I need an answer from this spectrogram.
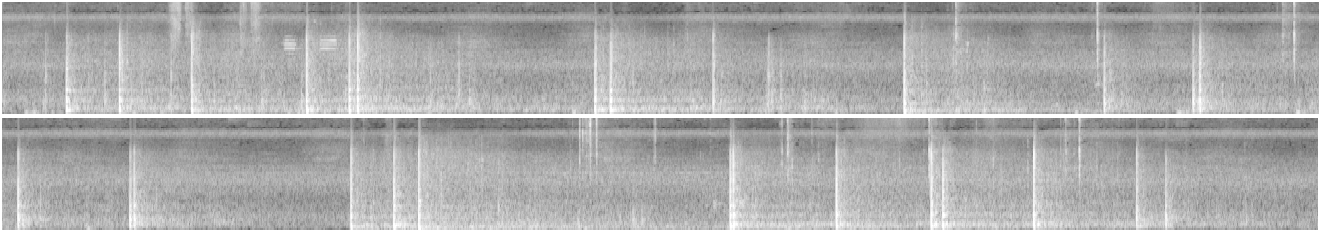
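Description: Fireworks display: sharp bangs of bursting shells, irregular at about one or two a second, over a continuous low rumble. The bangs thin out briefly about two thirds of the way through, then the barrage picks up again suddenly.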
